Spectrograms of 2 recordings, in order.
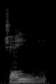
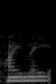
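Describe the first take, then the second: First: The name is said like English Jamie. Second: The name is said with Spanish pronunciation. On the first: The speaker calls it wrong. "treats his name like we would do Jamie" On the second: The speaker calls it right. "that is the original Spanish pronunciation for that name"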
